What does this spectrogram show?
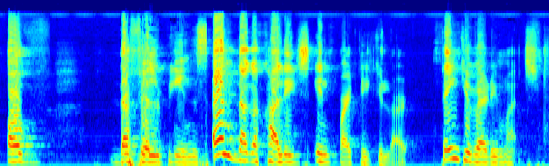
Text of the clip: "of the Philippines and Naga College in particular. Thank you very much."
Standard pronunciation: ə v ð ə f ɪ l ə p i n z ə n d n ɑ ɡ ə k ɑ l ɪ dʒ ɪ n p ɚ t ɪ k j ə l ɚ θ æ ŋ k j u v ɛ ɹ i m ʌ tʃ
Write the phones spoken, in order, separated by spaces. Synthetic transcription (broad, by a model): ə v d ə f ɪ l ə p i n s ə n d n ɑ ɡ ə k ɑ l ɪ dʒ ɪ n p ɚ t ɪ k j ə l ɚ t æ ŋ k j u v ɛ ɹ i m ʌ tʃ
